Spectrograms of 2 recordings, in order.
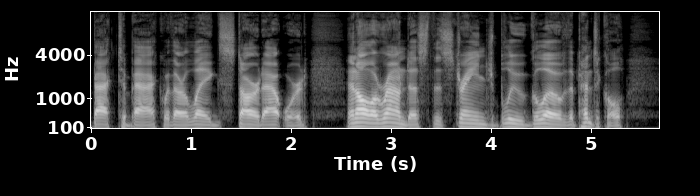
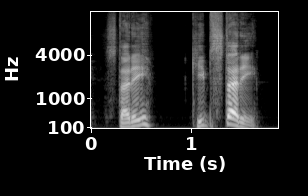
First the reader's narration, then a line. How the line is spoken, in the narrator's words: I shouted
